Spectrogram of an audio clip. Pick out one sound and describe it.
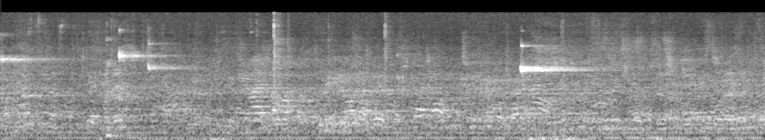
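A crowd of young players chatter at a distance in a large echoing hall.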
